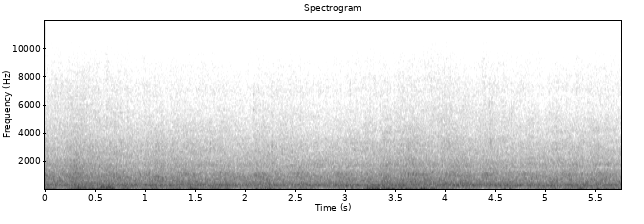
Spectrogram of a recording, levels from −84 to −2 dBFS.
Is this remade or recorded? recorded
